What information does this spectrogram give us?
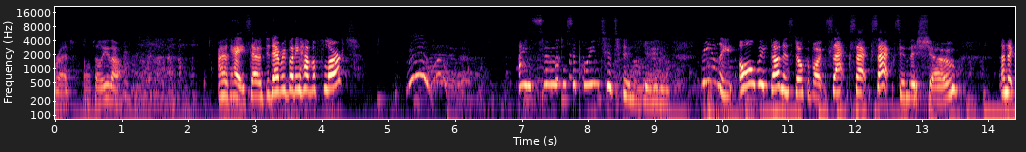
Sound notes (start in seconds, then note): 5.2 some whoops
